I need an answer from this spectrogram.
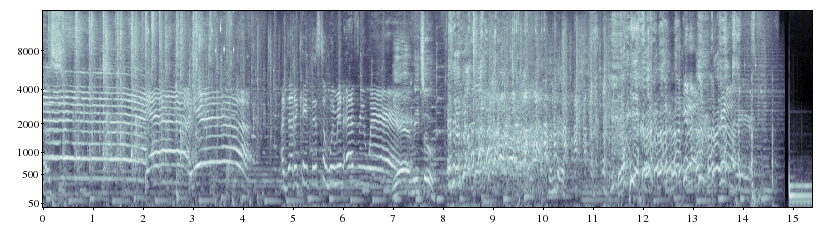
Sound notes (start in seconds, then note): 8.0 everyone laughs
